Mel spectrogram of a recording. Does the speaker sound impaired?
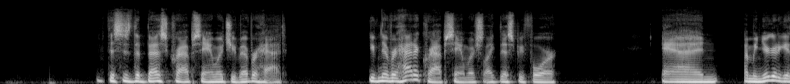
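No.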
